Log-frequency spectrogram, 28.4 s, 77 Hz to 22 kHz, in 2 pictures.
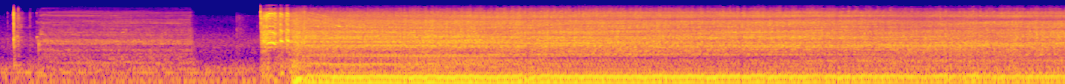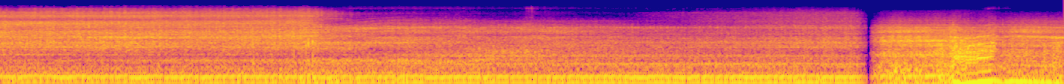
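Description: Honda CB650R's inline-four engine: a faint whir for the first few seconds, then the engine fires about three and a half seconds in and settles into a steady idle. Near the end it revs up with rising pitch as the bike pulls away.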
